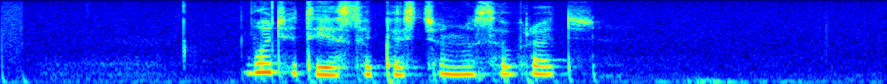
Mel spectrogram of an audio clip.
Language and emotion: Russian, sad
